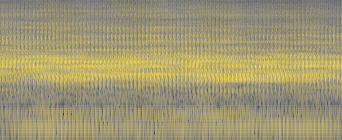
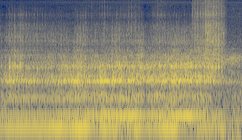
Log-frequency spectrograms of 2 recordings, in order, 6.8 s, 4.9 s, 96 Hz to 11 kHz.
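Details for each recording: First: Wood lathe, light cut on a hybrid oak and cast-resin platter with resin-filled holes: steady rapid tapping about three a second, once per turn, as the tool strikes the high spots; interrupted cut on an out-of-round, uneven workpiece. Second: Wood lathe with speed raised to 1100 rpm, making a lighter cut with a square-style radius tool on a thin oak and resin platter: steady, even hum with only a faint rough flutter; less pressure stops the flexing and reduces chatter.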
